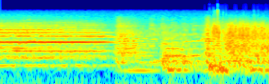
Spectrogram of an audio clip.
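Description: Orchestral film score holding a tense sustained chord; about two seconds in, the explosion of a torpedo striking a ship breaks in and grows, loudest near the end, with the music still under it.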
